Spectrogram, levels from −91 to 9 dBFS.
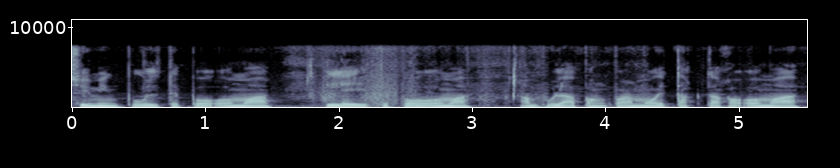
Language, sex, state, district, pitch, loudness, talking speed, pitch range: Mizo, male, Mizoram, Aizawl, 110 Hz, -17 LUFS, 240 wpm, 105-110 Hz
